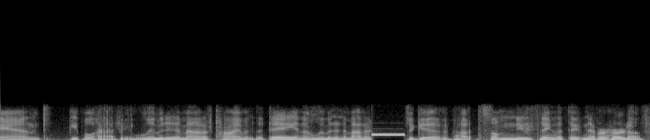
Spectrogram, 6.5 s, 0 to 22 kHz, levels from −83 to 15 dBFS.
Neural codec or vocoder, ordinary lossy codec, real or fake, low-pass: codec, 44.1 kHz, 7.8 kbps, Pupu-Codec; Opus, 16 kbps; fake; 5.4 kHz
